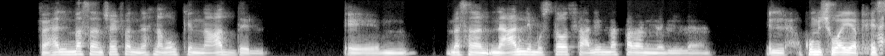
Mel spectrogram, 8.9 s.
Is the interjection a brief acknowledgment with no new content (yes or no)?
yes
